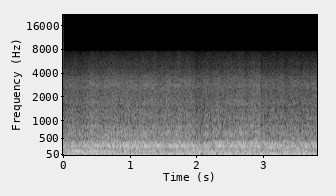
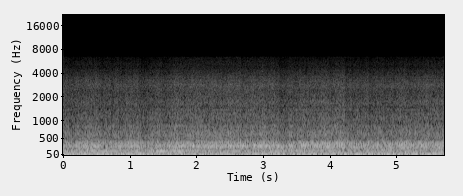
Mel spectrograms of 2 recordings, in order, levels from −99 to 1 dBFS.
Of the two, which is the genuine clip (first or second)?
second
